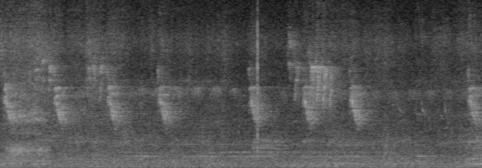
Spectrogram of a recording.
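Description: A small bird calling: a series of short, high chirps, each sweeping down in pitch, coming about one or two a second with a longer pause after the middle, over a steady outdoor background hiss.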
